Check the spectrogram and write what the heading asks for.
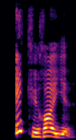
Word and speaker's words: écureuil: Écureuil se escreve E-C-U-R-E-U-I-L. E tem três sílabas. E a primeira delas é o E, como em étoile, estrela. O mesmo som que temos em português, E. Depois, temos o som Q, como na palavra culture, culture.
